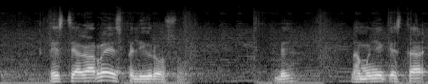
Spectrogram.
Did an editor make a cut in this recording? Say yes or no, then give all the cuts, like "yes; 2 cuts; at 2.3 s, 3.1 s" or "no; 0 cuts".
no; 0 cuts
